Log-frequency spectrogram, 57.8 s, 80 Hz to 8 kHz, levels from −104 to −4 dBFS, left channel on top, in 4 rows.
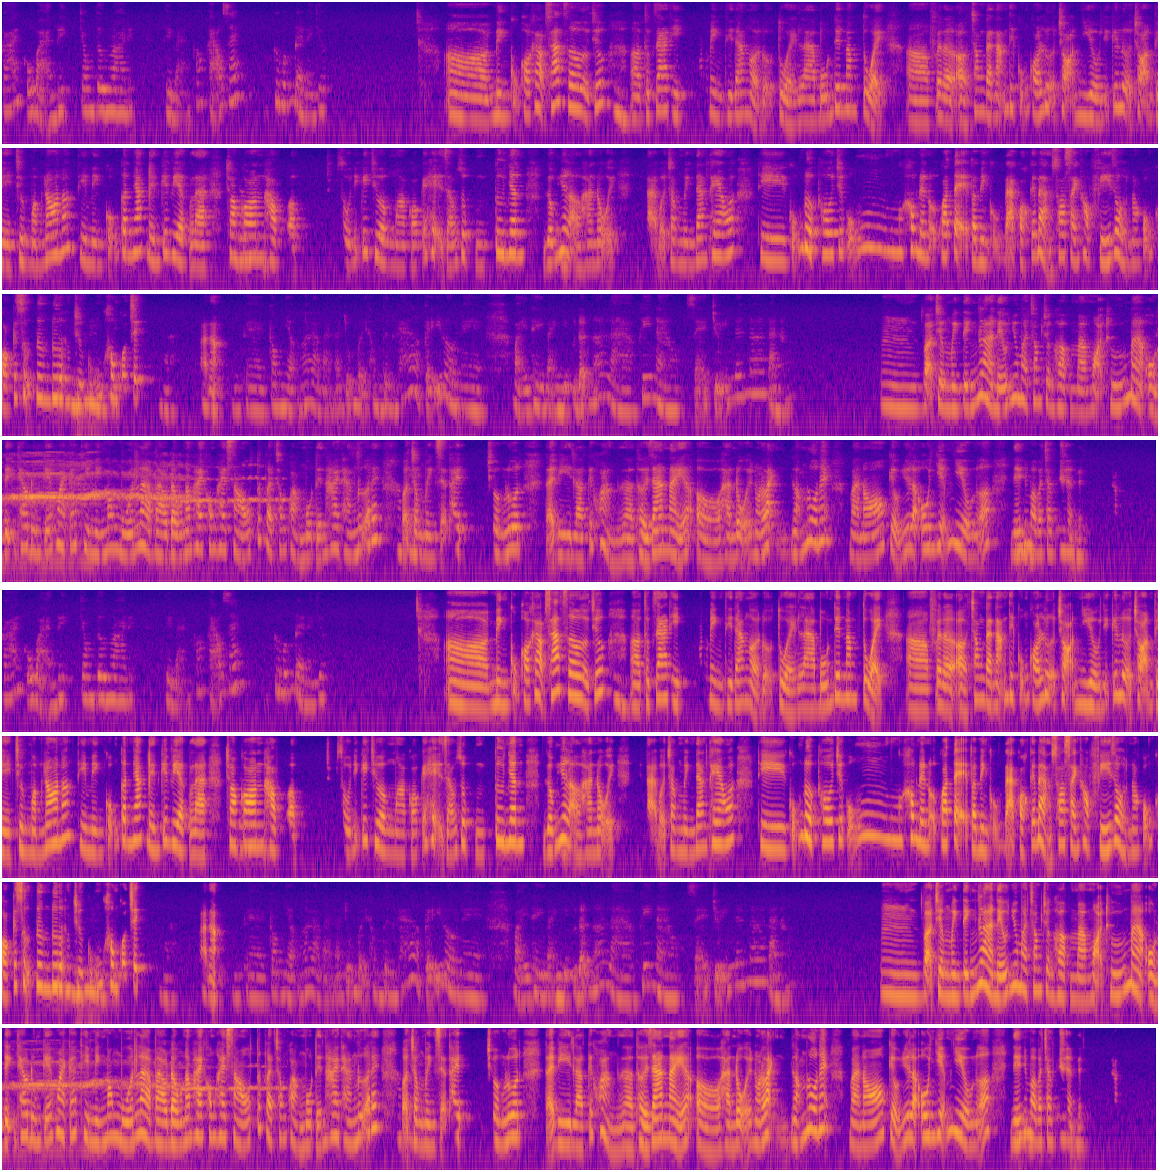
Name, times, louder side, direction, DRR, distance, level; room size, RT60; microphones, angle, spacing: voice 1, 0.0-1.6 2.0-3.0 3.4-4.0 7.6-7.8 17.3-17.6 29.8-30.2 30.9-31.0 31.4-38.8 48.3-48.6 56.0-56.3 56.5-56.9, left 1 dB, 85° left, 1.4 m, -47 dB
voice 2, 5.2-8.5 8.8-18.1 18.6-30.6 31.4-31.6 35.8-35.9 39.9-49.1 49.5-56.7, right 7 dB, 65° right, 0.3 m, -32 dB
sound 1, 43.3-47.0 47.8-47.9, left 3 dB, 20° left, 0.4 m, -38 dB
4.2 x 2.5 x 3.3 m
head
